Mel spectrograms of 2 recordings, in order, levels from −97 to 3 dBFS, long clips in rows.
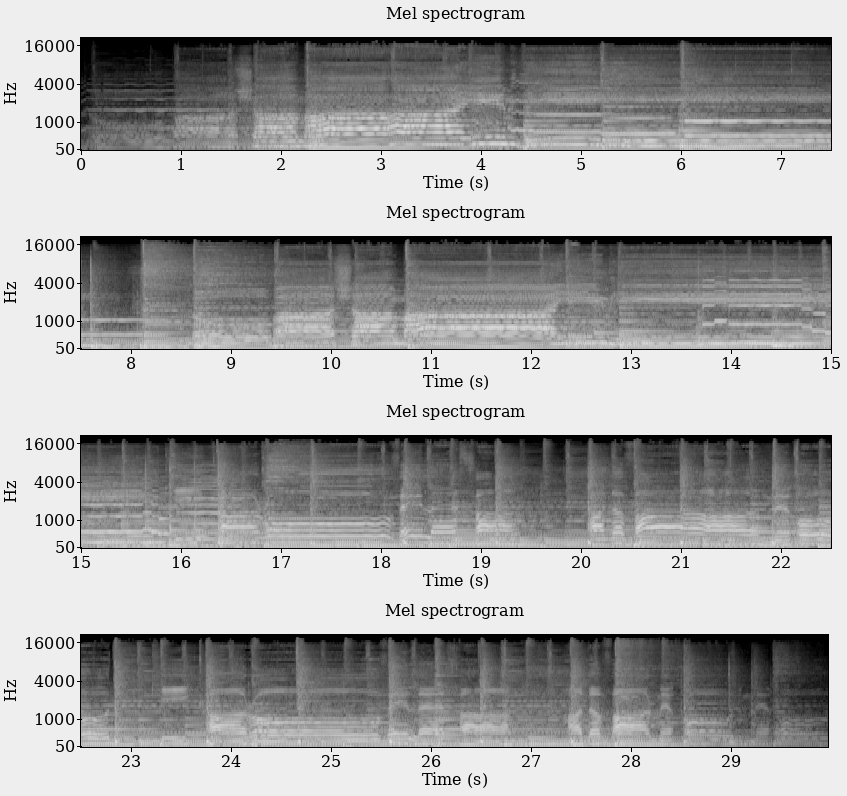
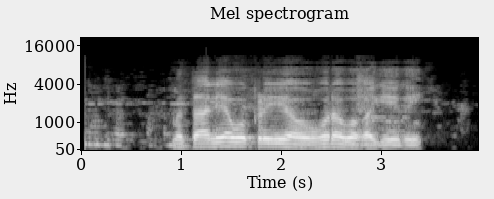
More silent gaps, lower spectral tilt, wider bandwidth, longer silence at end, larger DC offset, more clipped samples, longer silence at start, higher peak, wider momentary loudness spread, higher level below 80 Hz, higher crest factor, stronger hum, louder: neither; about the same, -6 dB/octave vs -6.5 dB/octave; first, 19.5 kHz vs 7.6 kHz; second, 0.25 s vs 0.6 s; neither; neither; first, 0.55 s vs 0.05 s; about the same, -2 dBFS vs 0 dBFS; second, 8 LU vs 13 LU; first, -34 dBFS vs -58 dBFS; about the same, 16 dB vs 12 dB; neither; second, -18 LUFS vs -11 LUFS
